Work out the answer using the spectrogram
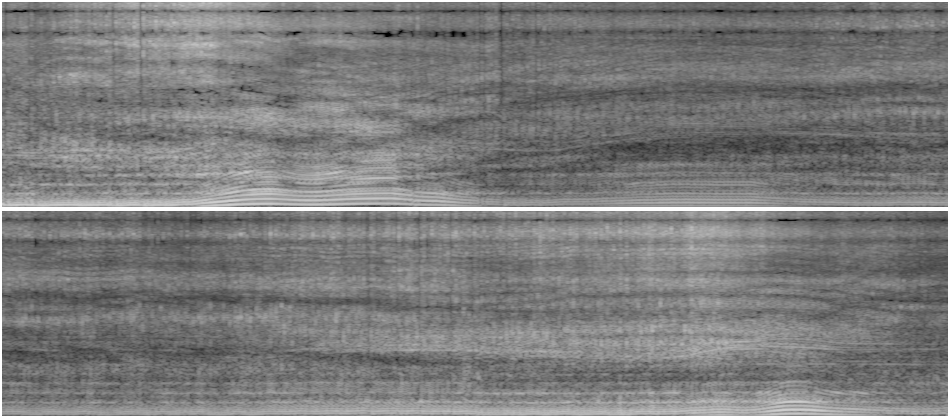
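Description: Turbocharged Mitsubishi Eclipse drag car's engine idling roughly, revved briefly about two seconds in, again more gently around six seconds, and once more near the end as the car pulls away slowly.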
